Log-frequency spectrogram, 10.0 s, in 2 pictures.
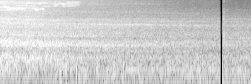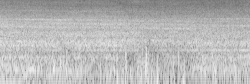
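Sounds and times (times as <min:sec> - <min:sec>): electric train rumbling: 0:00.0 - 0:10.0
wind noise on microphone: 0:06.0 - 0:10.0.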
